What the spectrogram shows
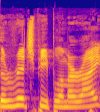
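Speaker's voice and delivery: sarcastic.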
